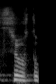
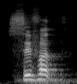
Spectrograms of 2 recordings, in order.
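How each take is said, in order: First: The f runs straight into the t. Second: A vowel is heard between the f and t. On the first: The speaker calls it wrong. "सिफ्त कोई नहीं है" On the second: The speaker calls it right. "लंबा करके ही बोलेंगे ना ते को"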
